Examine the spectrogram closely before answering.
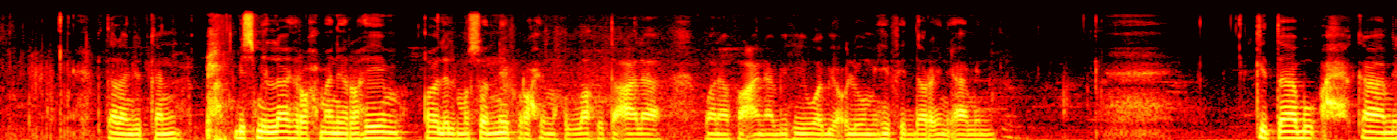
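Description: A man recites in a steady, chanting voice through a microphone.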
